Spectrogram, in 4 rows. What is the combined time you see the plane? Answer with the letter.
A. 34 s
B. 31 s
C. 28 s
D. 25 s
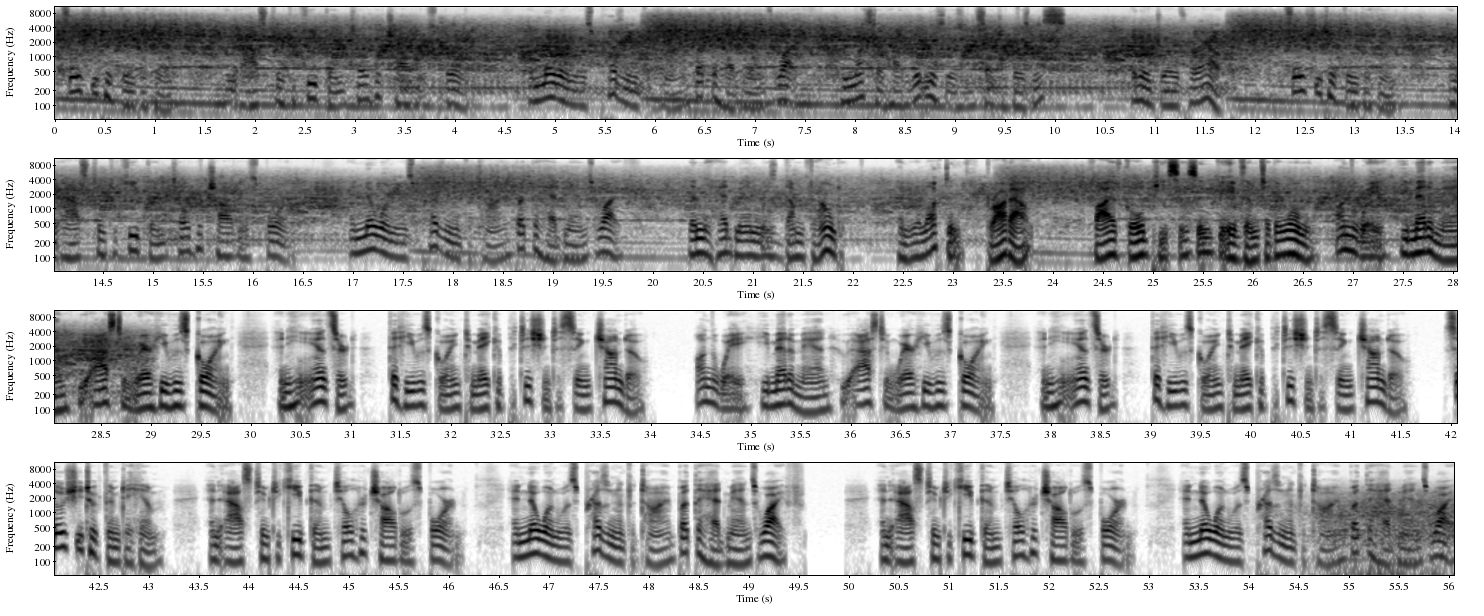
B.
